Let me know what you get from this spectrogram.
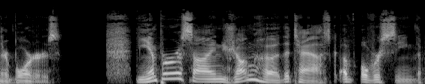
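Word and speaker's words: Zheng He: If you read the title of this episode and you speak English, you might pronounce it as Zhanghe. I'm trying to stay true to the Chinese pronunciation as much as I can.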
